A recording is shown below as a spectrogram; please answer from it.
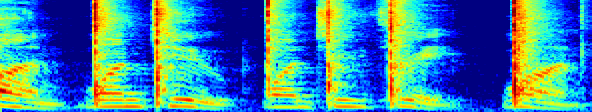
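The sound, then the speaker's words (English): Hands clapping simple number patterns in a music lesson: six sharp claps grouped as two, then three, then one, while a voice counts along. “Everybody can count numbers, not everybody can read music, but in my show, everybody claps number patterns.”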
